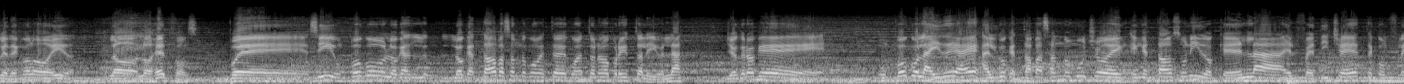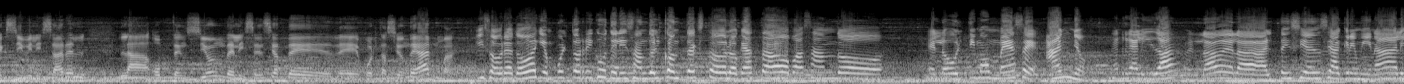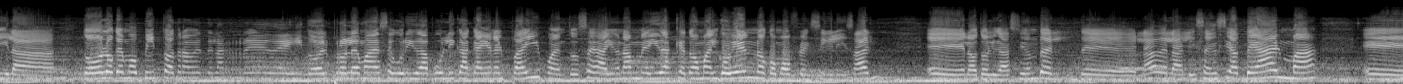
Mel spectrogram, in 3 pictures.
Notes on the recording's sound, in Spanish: Radio Inde desde la SanSe 2019. Conversamos en vivo desde las Fiestas de la Calle San Sebastián 2019.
